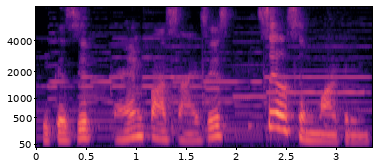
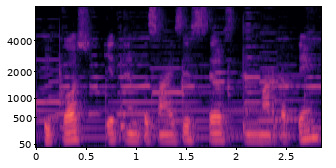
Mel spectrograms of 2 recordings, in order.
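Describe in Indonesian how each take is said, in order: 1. Diucapkan dengan hidup, dengan penekanan yang kuat. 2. Diucapkan dengan datar, tanpa penekanan tambahan. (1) "Tinggal mainkan ini tadi" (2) "instead of saying"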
